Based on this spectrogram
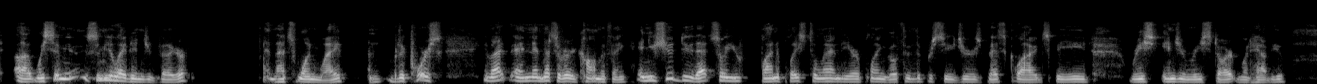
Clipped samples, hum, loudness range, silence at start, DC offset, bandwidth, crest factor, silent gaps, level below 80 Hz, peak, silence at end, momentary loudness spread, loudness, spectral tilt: under 0.1%; none; 3 LU; 0.15 s; under 0.1%; 7.8 kHz; 16 dB; 1.99-2.53 s; -62 dBFS; -6 dBFS; 0.35 s; 9 LU; -23 LUFS; -6.5 dB/octave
